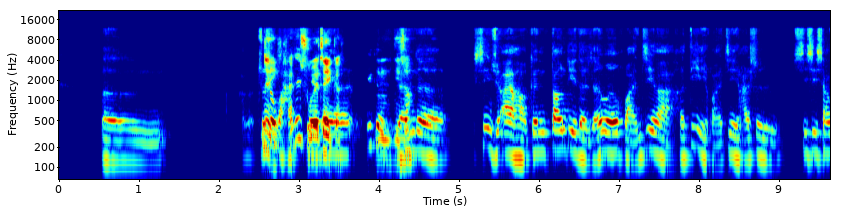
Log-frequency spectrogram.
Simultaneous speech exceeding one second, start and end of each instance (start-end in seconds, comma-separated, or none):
2.5-4.5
